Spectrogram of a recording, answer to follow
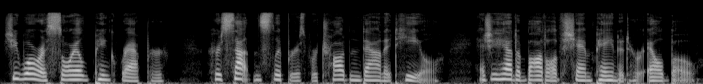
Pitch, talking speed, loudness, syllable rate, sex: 195 Hz, 205 wpm, -21 LUFS, 5.6 syllables/s, female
